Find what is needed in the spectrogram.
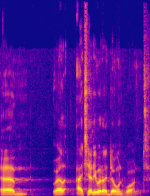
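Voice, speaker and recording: Speaking with a German accent at a fairly slow pace, a man has a very deep, low pitch. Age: 70s. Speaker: professor. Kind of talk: panel discussion.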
